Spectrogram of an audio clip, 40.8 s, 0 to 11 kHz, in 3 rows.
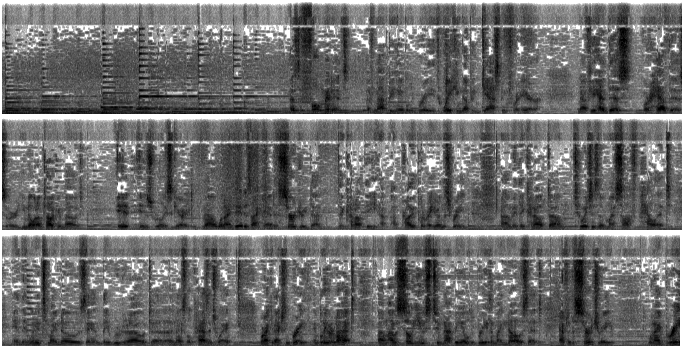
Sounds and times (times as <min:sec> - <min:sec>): Music: 0:00.0 - 0:40.7
Speech: 0:05.8 - 0:10.8, 0:11.5 - 0:15.2, 0:15.9 - 0:31.8, 0:32.4 - 0:39.5, 0:40.1 - 0:40.7.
